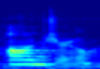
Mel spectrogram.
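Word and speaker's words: André: Pitt tonight in return for an accent over the am your name so it's pronounced on drew wonderful that's everything I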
